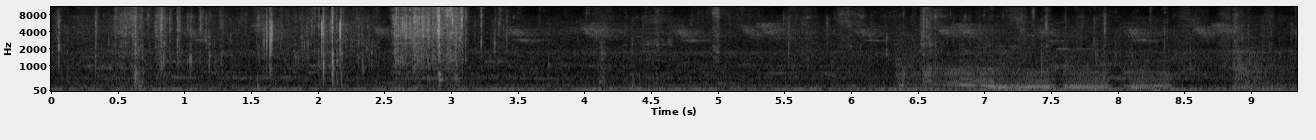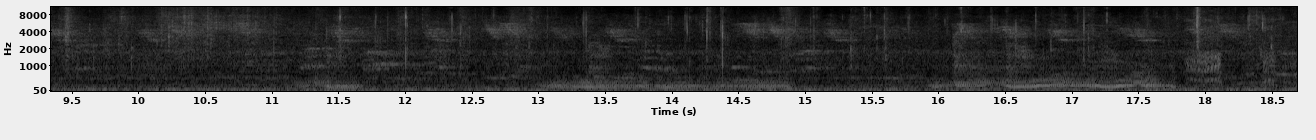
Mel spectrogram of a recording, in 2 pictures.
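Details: Street kitten in Morocco fighting against being treated, mother cat nearby: after rustling and handling noise, three separate low, wavering growls rise and fall in the second half, with a steady low hum beneath.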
